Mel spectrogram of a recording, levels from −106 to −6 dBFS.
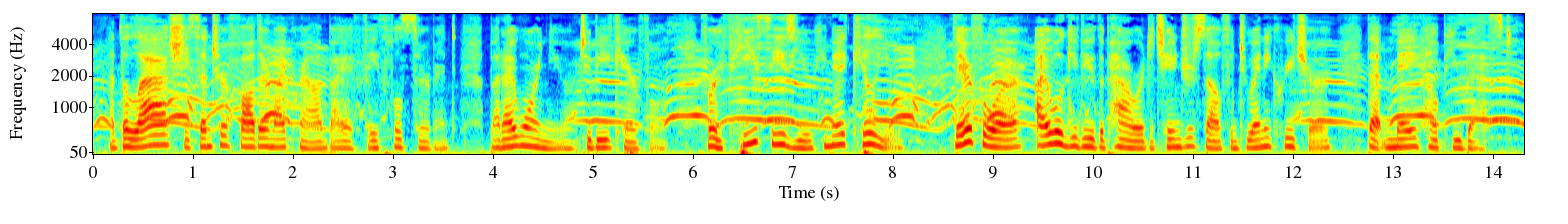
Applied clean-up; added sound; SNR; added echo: none; Cheering; 8 dB; none.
